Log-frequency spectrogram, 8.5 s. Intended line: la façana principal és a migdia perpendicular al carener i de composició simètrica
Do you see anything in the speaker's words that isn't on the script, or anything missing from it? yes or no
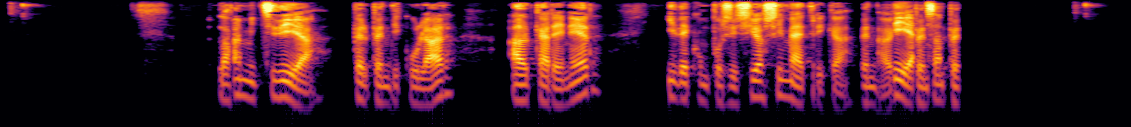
yes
